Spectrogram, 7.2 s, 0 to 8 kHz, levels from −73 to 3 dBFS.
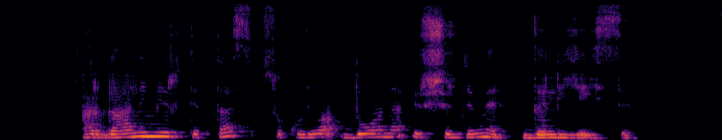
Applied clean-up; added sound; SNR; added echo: none; none; none; none.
